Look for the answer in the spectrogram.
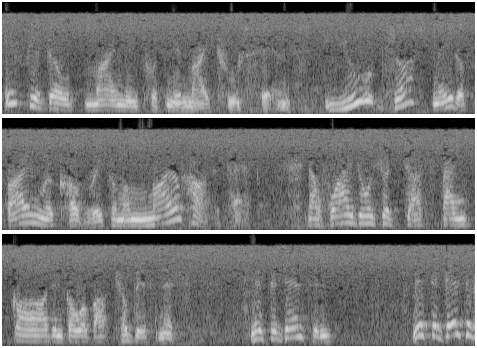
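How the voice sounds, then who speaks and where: Casting: a plain-spoken, kindly meaning hospital nurse in radio drama, with widely swinging pitch. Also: female voice, big pitch swings, unhurried. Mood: frank, concerned. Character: forthright, well-meaning female hospital nurse. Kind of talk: 1980s radio drama acting. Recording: dull, hissy old radio recording.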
